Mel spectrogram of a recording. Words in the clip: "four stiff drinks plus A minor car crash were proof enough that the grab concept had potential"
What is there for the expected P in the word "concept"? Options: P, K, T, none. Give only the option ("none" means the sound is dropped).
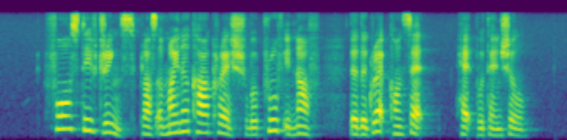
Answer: none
